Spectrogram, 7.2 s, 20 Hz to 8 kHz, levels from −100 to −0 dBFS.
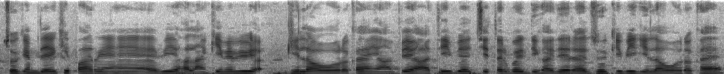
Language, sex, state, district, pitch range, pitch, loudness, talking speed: Hindi, male, Rajasthan, Bikaner, 155-175 Hz, 165 Hz, -14 LUFS, 290 wpm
